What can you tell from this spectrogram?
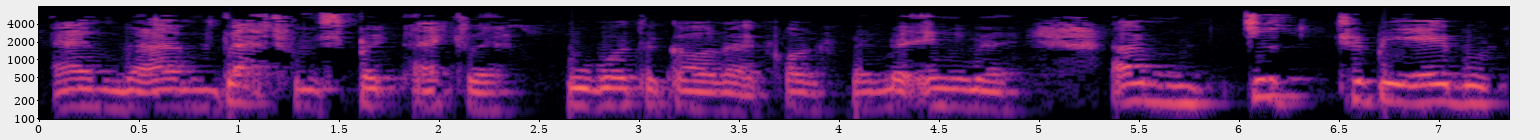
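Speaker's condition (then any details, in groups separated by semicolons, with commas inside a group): Cerebral palsy; mild, affects balance a little and hand control, can walk, fully independent, wheelchair assistance at airports; speech affected a bit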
